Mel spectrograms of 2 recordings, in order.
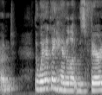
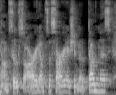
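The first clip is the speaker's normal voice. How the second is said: mock tearful bawling and sobbing, repeated; 3 semitones lower, 7 dB quieter than usual. Retelling a classmate's apology at his desk: imitating someone bawling. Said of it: "he was bawling his eyes out".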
